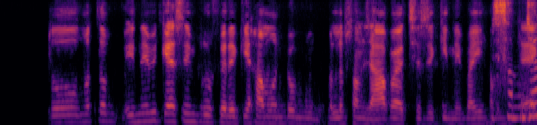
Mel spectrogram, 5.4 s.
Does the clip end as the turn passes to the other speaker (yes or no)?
yes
